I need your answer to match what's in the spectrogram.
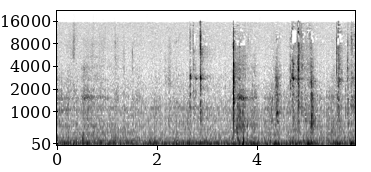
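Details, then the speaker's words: Blown GM 6.2L L9H V8 from Escalade/Denali, hand cranked before teardown, piston marked from valve contact: sharp metallic clinks and rattles like a cash register; loose debris inside blown cylinder. "actually turns over pretty good until it doesn't actually it sounds like a cash register in there"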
